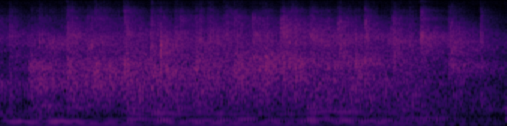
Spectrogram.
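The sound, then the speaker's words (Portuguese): A church audience breaks into sustained applause for Christ Jesus, dense clapping for several seconds, with a steady low musical drone underneath and no talking. “Pode dar uma salva de palmas a Cristo Jesus?”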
